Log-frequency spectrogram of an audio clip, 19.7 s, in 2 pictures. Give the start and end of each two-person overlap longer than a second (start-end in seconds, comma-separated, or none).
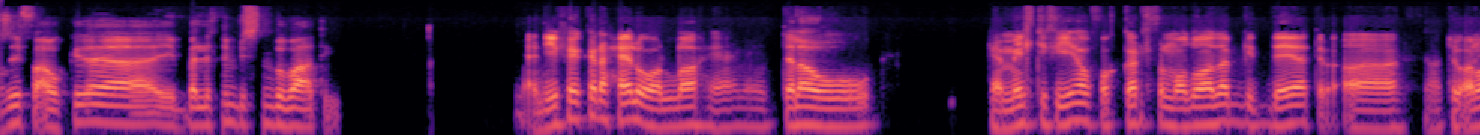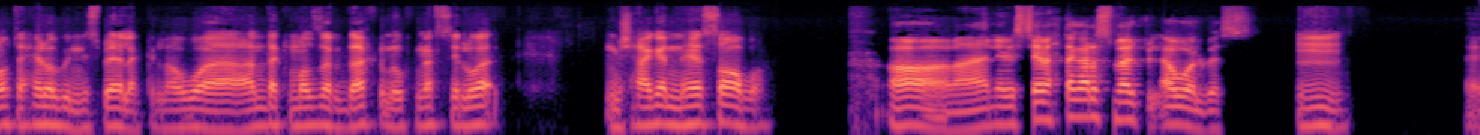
none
